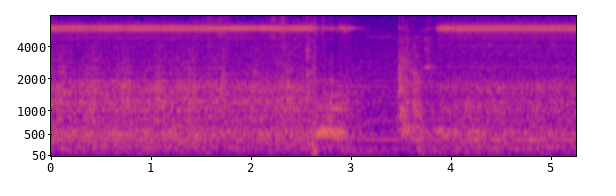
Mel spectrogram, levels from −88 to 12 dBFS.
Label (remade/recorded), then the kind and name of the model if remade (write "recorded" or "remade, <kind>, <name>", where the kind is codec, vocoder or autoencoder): recorded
